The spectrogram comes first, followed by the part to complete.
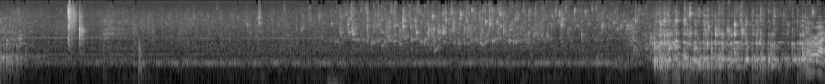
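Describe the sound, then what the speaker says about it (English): Water drains from a basin after a prewash of passion twists, a soft trickle with scattered drips that swells into a louder rushing gurgle for the final couple of seconds. "I'm just draining it, and then I'm going to let this out, let the water out"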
